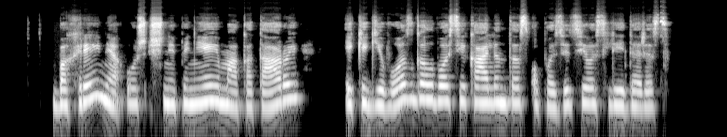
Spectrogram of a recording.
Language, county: Lithuanian, Kaunas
